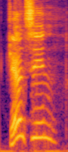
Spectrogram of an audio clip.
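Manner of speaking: high, loud shout of a name across the tavern; loud call. Acted. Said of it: "cried in a loud tone".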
